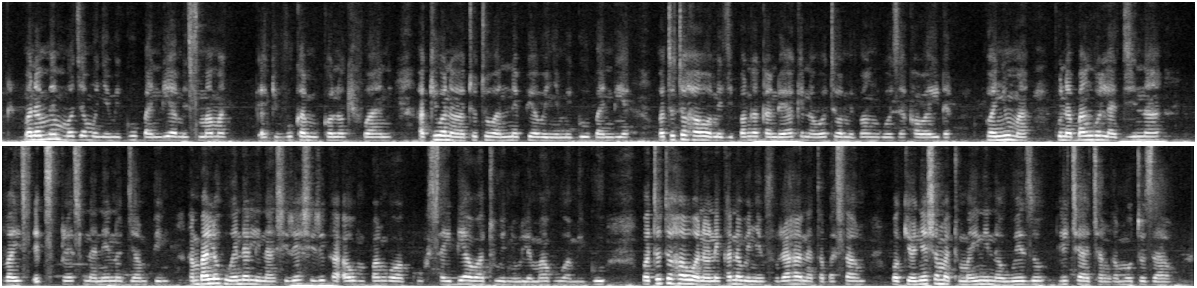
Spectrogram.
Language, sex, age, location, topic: Swahili, female, 18-24, Nairobi, education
